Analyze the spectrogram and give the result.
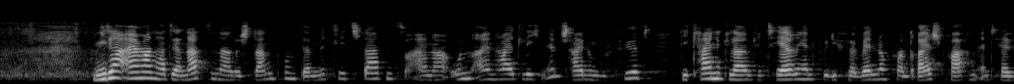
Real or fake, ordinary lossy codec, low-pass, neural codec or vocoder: fake; none; 7.2 kHz; codec, 16 kHz, 4 kbps, FreqCodec, larger model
